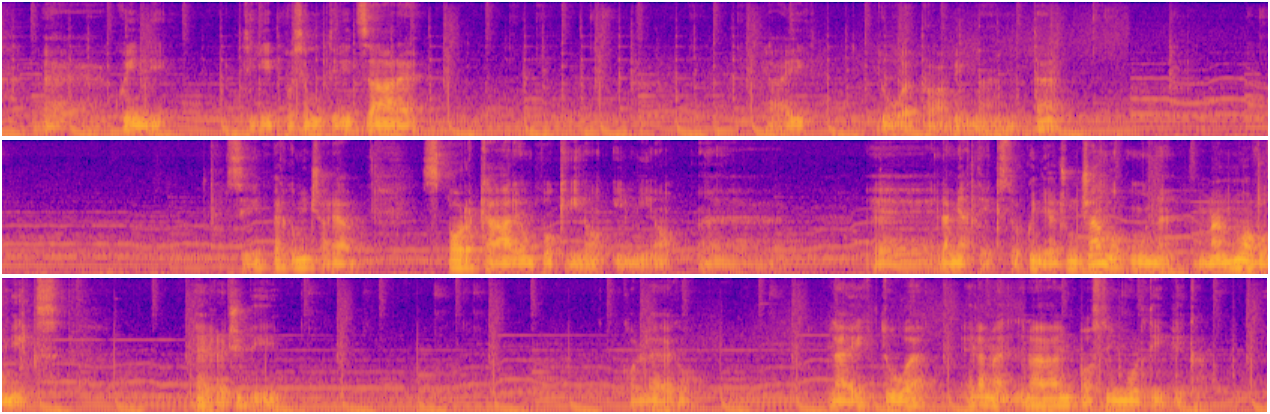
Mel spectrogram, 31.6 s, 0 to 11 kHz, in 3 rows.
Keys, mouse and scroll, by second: 0.7 middle click, 1.5 scroll down 2, 1.6 click, 1.6 middle click, 1.6 right click, 2.6-5.4 ctrl+shift+drag, 4.2 middle click, 5.4-8.5 right drag, 5.7 middle click, 6.3 scroll up 2, 7.2 scroll up 2, 8.0-8.4 scroll down 2, 8.5-13.6 ctrl+shift+drag, 12.7 middle click, 13.2-13.8 scroll down 3, 13.8 middle click, 14.7 middle click, 15.2-24.2 drag, 15.8 scroll up 1, 19.5 shift+a, 24.1 middle click, 24.1 right click, 25.0-26.2 drag, 30.6 click, 31.2 middle click, 31.2-31.6 scroll up 1.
